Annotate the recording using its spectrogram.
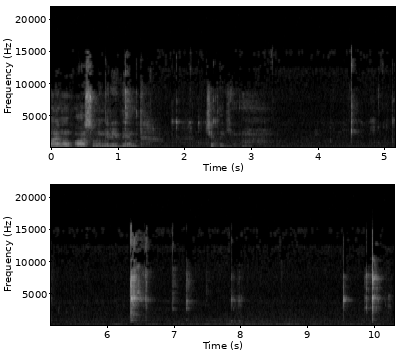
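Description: Glass jars clink against each other.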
